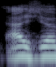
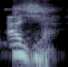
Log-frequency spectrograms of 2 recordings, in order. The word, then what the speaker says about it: Azure: In Microsoft, so the Middle East people, they say Azure. We in Africa, we say Azure. But again, different culture, different pronunciation.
